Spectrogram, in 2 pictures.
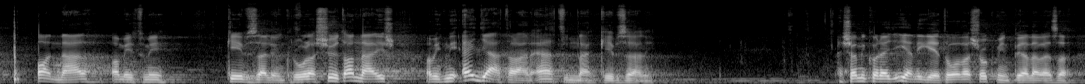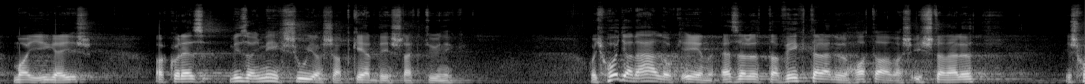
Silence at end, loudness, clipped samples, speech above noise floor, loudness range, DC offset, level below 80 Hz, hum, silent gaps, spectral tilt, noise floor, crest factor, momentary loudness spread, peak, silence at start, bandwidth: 0 s; -16 LUFS; under 0.1%; 33 dB; 4 LU; under 0.1%; -54 dBFS; none; none; -6 dB/octave; -48 dBFS; 16 dB; 9 LU; 0 dBFS; 0 s; 17 kHz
